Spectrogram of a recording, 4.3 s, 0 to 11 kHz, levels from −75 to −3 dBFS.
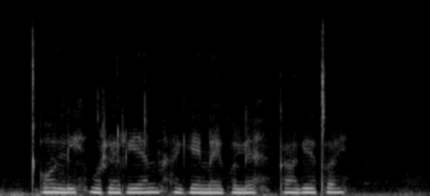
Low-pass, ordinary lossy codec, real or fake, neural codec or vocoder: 9.9 kHz; none; real; none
